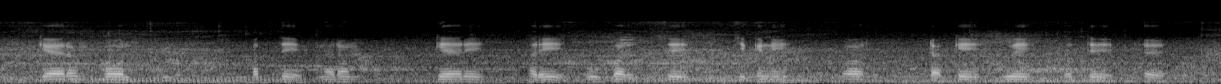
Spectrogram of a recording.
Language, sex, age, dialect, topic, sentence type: Hindi, male, 25-30, Marwari Dhudhari, agriculture, statement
